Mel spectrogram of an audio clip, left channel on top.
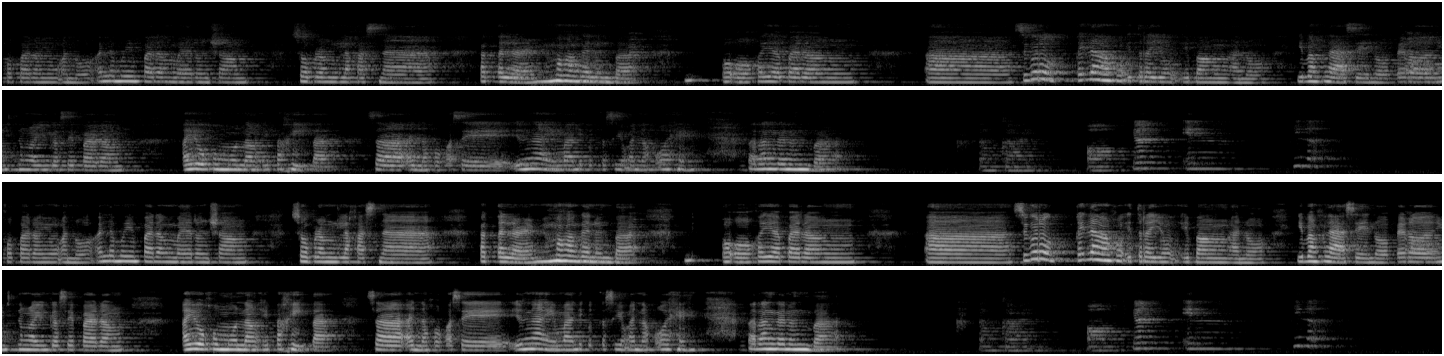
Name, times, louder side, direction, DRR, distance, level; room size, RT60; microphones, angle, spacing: voice 1, 0.0-6.9 7.2-8.9 9.2-22.8 23.9-24.0, right 4 dB, 65° right, 9 dB, 0.5 m, -28 dB
voice 2, 14.0-14.4 21.8-21.9 24.2-24.7 25.2-25.9 26.2-26.7 27.3-27.5, right 1 dB, 5° right, -7 dB, 3.5 m, -43 dB
13.5 x 9.3 x 4.0 m, 0.92 s
head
